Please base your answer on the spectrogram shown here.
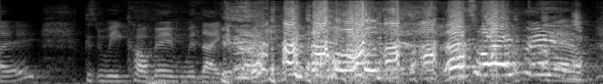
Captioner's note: audience laughter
